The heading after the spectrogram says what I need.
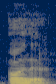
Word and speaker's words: Euler: Leonhard Euler. That's how you pronounce this, Euler.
